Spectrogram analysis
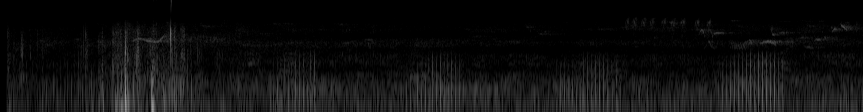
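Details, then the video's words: Domestic cat purring while kneading, treating its owner like its mother. Low pulsed purring swells in several bursts after sharp clicks and knocks at the start. Birds chirp high in the background. "Purring Time"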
